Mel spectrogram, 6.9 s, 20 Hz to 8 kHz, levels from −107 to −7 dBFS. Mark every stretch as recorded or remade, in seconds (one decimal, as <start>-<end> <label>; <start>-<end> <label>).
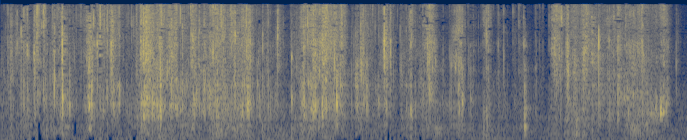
0.0-2.5 recorded; 2.5-3.3 remade; 3.3-4.2 recorded; 4.2-5.4 remade; 5.4-6.9 recorded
